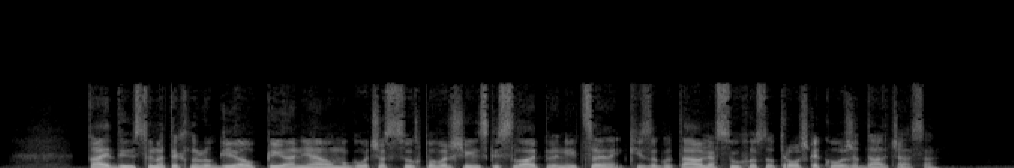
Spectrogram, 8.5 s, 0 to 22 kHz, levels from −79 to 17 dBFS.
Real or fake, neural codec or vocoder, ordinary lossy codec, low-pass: fake; codec, 32 kHz, 1.9 kbps, SNAC; MP3, 48 kbps; 14.4 kHz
